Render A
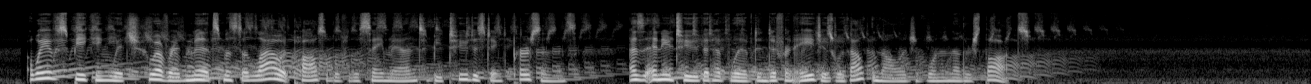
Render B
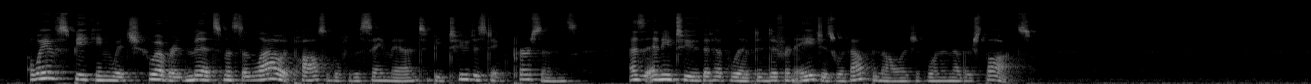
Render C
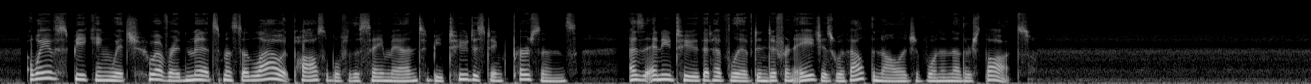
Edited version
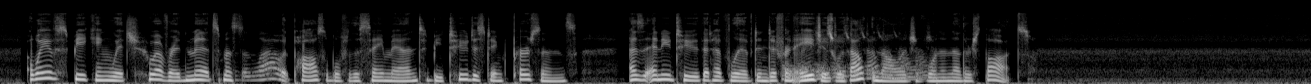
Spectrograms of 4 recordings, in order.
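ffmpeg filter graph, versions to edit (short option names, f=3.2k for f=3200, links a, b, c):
-filter_complex "[2:a]asplit=3[a][b][c];[a]atrim=end=2.352[d];[1:a]atrim=start=2.348:end=2.822[e];[b]atrim=start=2.818:end=7.822[f];[0:a]atrim=start=7.818:end=9.372[g];[c]atrim=start=9.368[h];[d][e]acrossfade=d=0.004:c1=hsin:c2=hsin[i];[i][f]acrossfade=d=0.004:c1=hsin:c2=hsin[j];[j][g]acrossfade=d=0.004:c1=hsin:c2=hsin[k];[k][h]acrossfade=d=0.004:c1=hsin:c2=hsin"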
